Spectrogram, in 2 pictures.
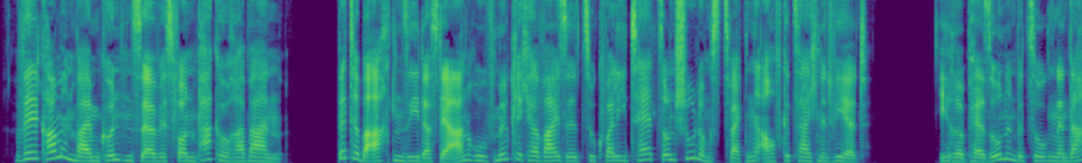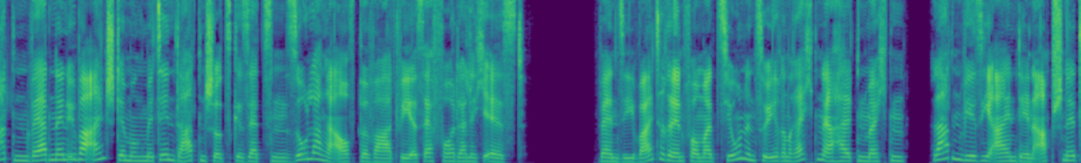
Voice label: german ivr

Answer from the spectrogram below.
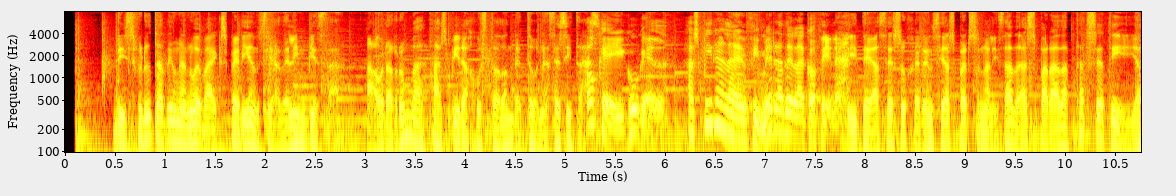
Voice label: Spanish promos

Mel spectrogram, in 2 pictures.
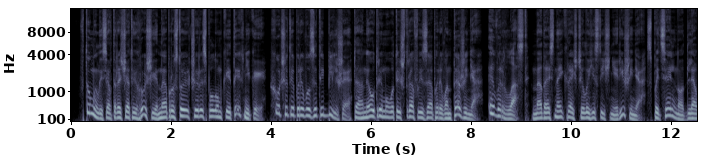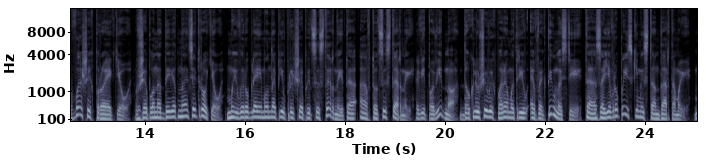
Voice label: ukrainian podcasts

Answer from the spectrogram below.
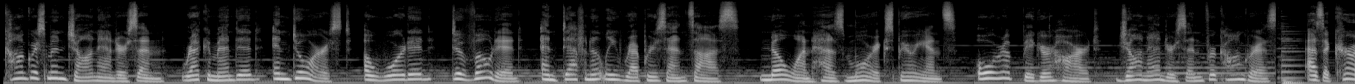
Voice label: english canadian political ads

